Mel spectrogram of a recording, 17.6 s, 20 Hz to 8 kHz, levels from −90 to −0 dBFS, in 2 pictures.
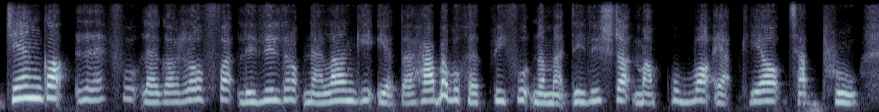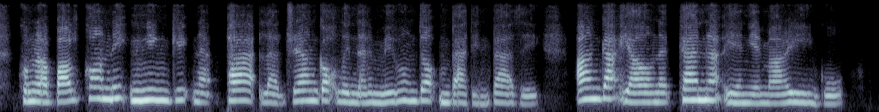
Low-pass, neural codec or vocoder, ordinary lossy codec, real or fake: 7.2 kHz; codec, 16 kHz in and 24 kHz out, 0.4 kbps, LongCat-Audio-Codec, fine tuned four codebook decoder; Opus, 24 kbps; fake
